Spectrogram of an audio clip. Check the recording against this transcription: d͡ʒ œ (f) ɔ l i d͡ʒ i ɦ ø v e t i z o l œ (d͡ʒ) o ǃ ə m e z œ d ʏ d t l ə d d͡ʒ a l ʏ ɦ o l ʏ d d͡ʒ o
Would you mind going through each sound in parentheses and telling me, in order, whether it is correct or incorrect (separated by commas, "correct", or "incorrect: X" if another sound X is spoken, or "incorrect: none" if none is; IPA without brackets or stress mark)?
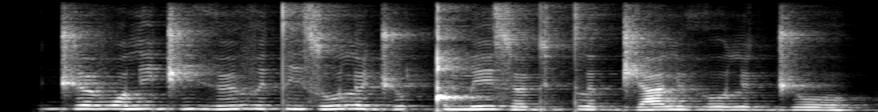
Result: incorrect: v, correct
